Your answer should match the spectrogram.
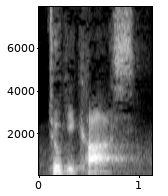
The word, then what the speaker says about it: Tychicus: I looked at the Greek word for Tychicus, and it's pronounced the way I've learned to pronounce it, Tychikos.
